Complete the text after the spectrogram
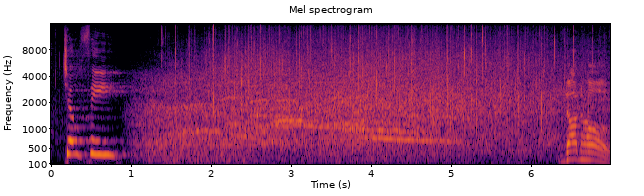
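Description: An audience applauds and cheers.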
